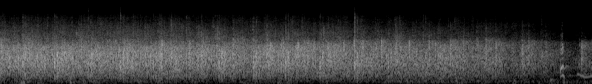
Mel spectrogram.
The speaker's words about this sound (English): But thank you to our people who went. Yes, very first of all, brave. Let's give our brave people a round of applause.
